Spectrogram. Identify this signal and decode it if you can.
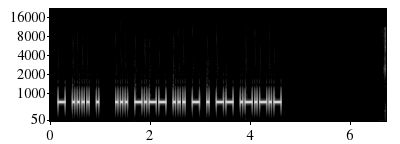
Morse code, heard as a keyed tone, about 25 wpm, 700 Hz. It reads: THE SYSTEM.
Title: Sentences from Top 1000 Words - Review Part 3 - 25wpm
